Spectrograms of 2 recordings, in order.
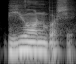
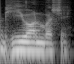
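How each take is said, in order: Both takes have the same delivery.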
